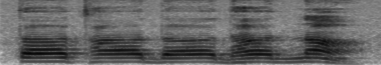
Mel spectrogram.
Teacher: त वर्ण यानी कि दांत से जहां दांत लगता है। जीभ जहां दांत से जाकर टकराती है। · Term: दांत वाले वर्ण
